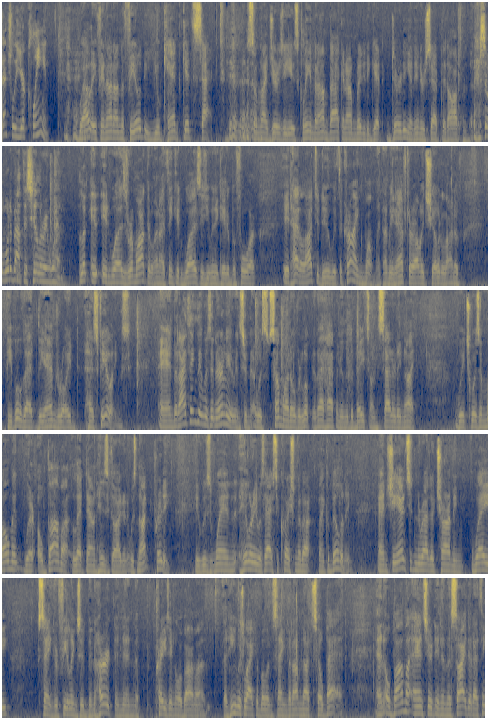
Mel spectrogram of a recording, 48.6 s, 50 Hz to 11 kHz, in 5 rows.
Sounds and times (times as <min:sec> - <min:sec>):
Speech: 0:01.6 - 0:14.8, 0:15.4 - 0:18.9, 0:22.6 - 0:27.7, 0:39.6 - 0:45.7, 0:46.4 - 0:48.5.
